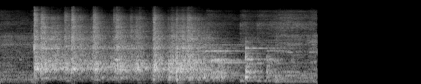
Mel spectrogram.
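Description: Loaded barbell being racked onto a steel bench-press rack: a loud burst of metal clanks, knocks and rattles from the bar and plates that starts about a third of a second in and cuts off abruptly after about three seconds.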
